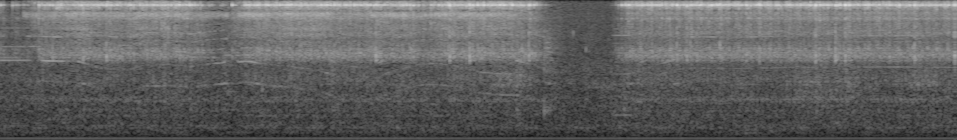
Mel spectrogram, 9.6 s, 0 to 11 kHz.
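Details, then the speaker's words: Routine cataract surgery under peribulbar block, 2.8 mm main incision, after direct chop of the nucleus: steady high-pitched electronic tone with hiss and faint mechanical rattle as each fragment is emulsified with ultrasound energy; phacoemulsification machine sound. "Now each fragment is emulsified using the ultrasound energy."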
